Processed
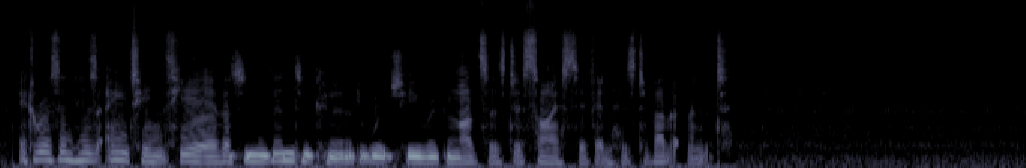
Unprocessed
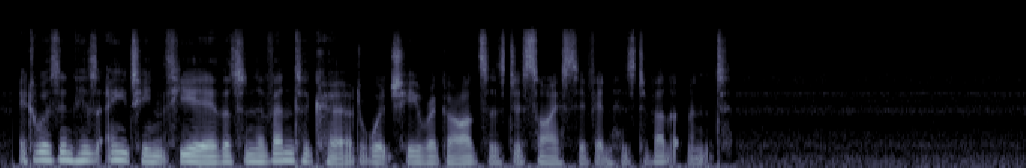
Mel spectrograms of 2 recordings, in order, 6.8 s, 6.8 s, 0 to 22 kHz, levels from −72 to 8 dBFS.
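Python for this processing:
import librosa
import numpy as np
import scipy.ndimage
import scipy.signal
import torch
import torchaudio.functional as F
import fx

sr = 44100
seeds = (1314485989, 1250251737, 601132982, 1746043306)

y = fx.peak_eq(x, sr, hz=970.0, db=11.0, octaves=0.37)
y = 10.0 ** (-27.0 / 20.0) * np.tanh(y / 10.0 ** (-27.0 / 20.0))
y = fx.curve_eq(y, sr, hz=(120.0, 220.0, 640.0, 4800.0, 7900.0), db=(0, 14, -22, -1, -15), at=(1.53, 3.06), fade=0.02)
y = F.gain(torch.from_numpy(y), -6.5).numpy()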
